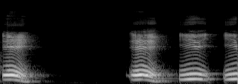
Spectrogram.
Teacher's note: इ से थोड़ा सा ज्यादा मुंह ए में खुलता है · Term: अर्ध संवृत स्वर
